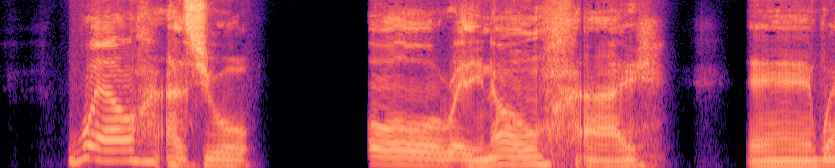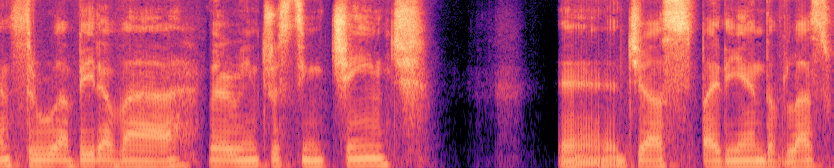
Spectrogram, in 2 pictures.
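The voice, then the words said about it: Mexican accent. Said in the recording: “my Mexican accent”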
